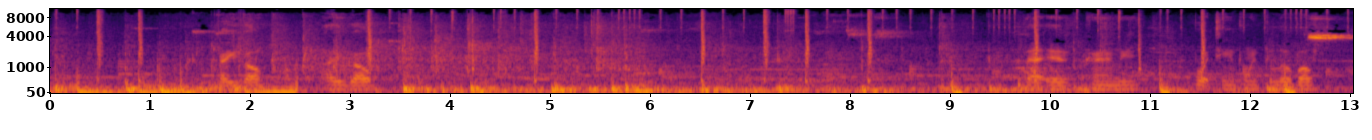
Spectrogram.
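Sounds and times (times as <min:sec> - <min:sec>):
shoe squeaks: 0:00.7 - 0:02.1, 0:03.3 - 0:03.8, 0:05.6 - 0:06.5, 0:07.2 - 0:10.5, 0:12.4 - 0:13.0.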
